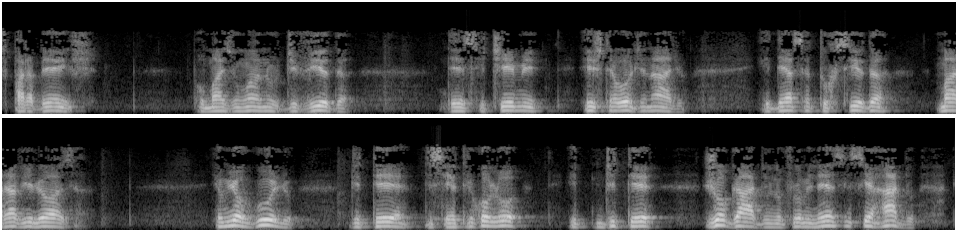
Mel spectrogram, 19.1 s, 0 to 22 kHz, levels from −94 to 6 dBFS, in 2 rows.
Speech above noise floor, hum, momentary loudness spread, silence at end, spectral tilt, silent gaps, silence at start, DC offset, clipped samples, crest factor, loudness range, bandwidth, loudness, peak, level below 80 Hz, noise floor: 41 dB; none; 16 LU; 0.1 s; -6 dB/octave; none; 0 s; under 0.1%; under 0.1%; 20 dB; 4 LU; 8 kHz; -21 LUFS; -2 dBFS; -60 dBFS; -61 dBFS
